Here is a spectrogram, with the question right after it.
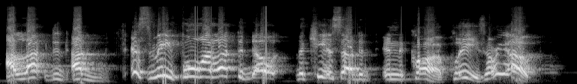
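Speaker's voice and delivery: high, stretched-out plea through a door; pleading call. Real, not acted. Locked out, begging those inside to open up, high pleading call. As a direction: call out urgently to be let in.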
